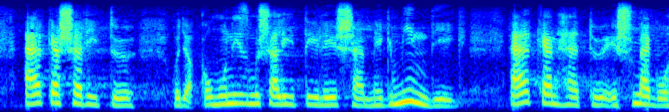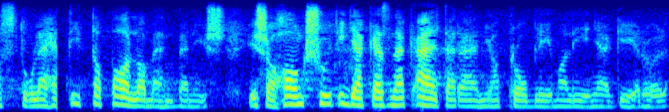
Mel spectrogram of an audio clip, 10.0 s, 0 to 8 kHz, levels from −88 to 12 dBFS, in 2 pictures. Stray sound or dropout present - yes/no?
yes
